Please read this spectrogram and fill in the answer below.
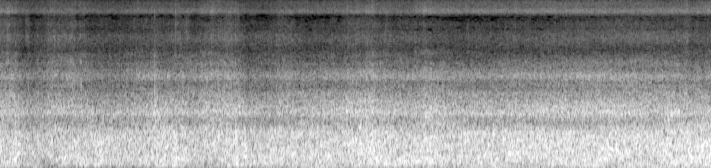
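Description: Whitewater rapids rushing around an inflatable raft, with waves breaking over the bow and splashing onto the tube: a steady wash of water noise.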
